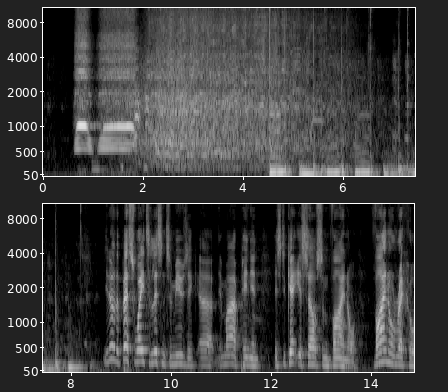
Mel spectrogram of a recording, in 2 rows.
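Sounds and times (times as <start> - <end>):
steam train whistle blowing in harmonic blasts: 0.6 - 2.0
laughter: 1.8 - 8.5
speech: 8.8 - 14.8.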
